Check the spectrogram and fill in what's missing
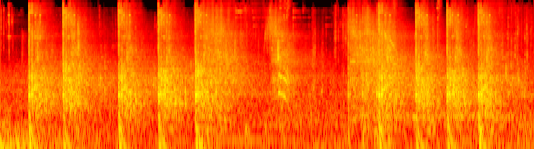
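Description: Bursts of automatic weapon fire in the video game Control, repeated volleys of rapid shots each lasting about half a second, loud and close, separated by short gaps.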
